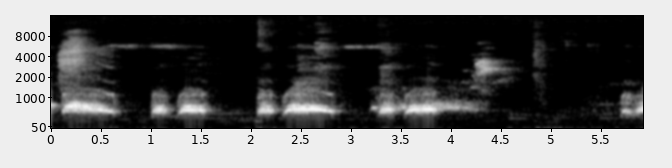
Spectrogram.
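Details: Spotted dove, known locally as derkuku or tekukur, giving low cooing phrases of short notes followed by a longer drawn-out coo, repeated several times in quick succession; a faint higher chirp appears briefly.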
